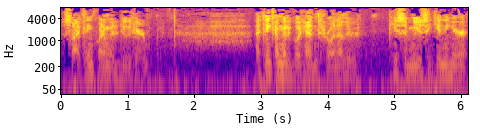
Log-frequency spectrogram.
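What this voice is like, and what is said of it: Strained, worn-out voice. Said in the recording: “my voice is starting to get ready to give out ... the throat's about ready to give here”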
